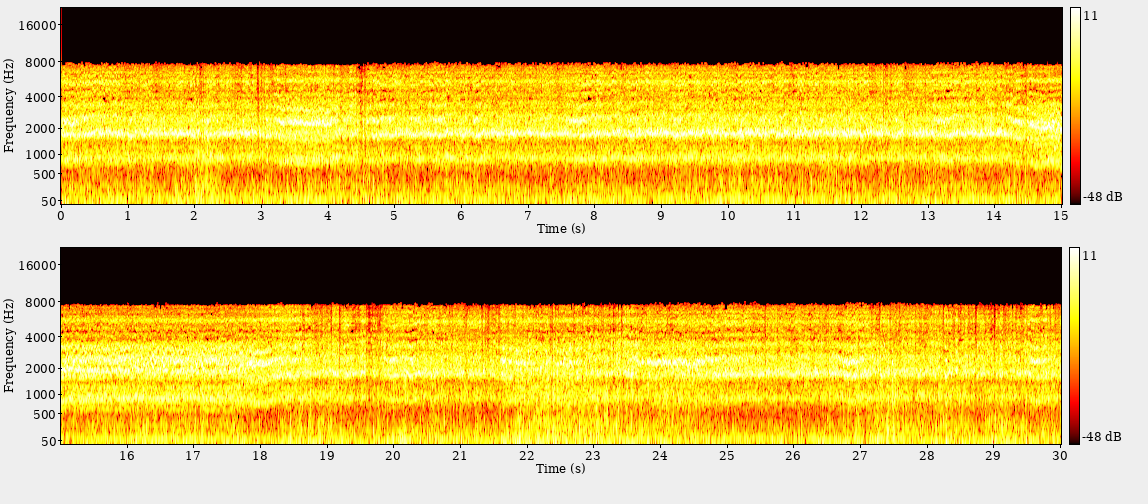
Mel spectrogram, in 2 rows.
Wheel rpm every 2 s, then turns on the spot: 230, 230, 220, 230, 230, 230, 230, 200, 200, 230, 230, 220, 220, 230, 230.
none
